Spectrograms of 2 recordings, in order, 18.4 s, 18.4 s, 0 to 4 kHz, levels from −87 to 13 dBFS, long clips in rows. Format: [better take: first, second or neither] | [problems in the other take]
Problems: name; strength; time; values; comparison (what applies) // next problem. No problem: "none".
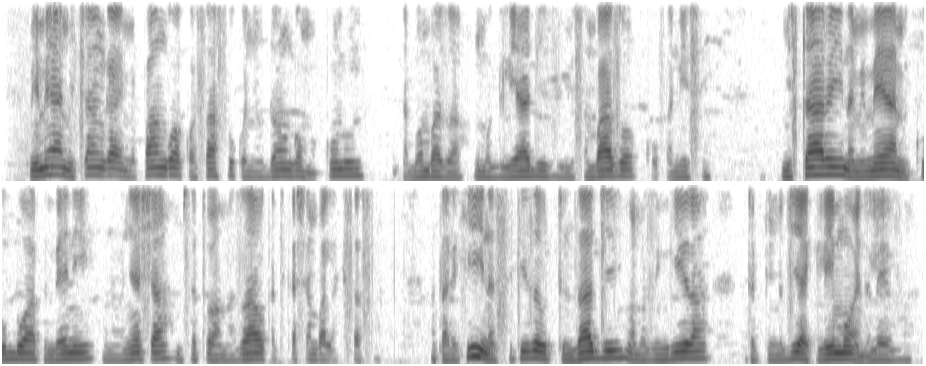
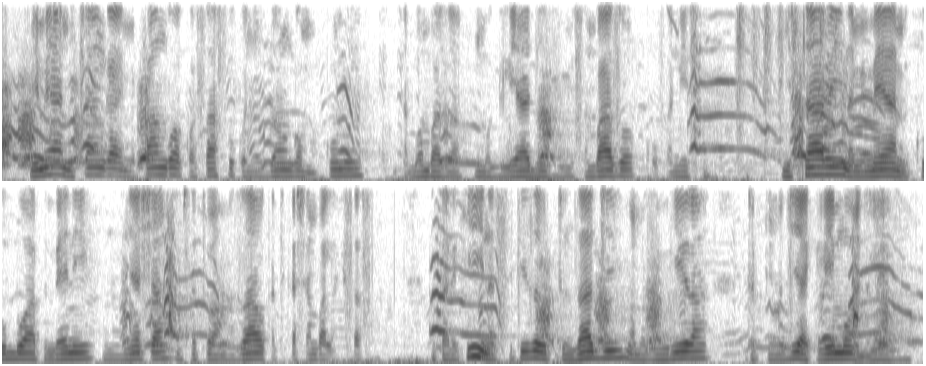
first | background sound (Dog + Rattle (instrument)); 6 dB below the speech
